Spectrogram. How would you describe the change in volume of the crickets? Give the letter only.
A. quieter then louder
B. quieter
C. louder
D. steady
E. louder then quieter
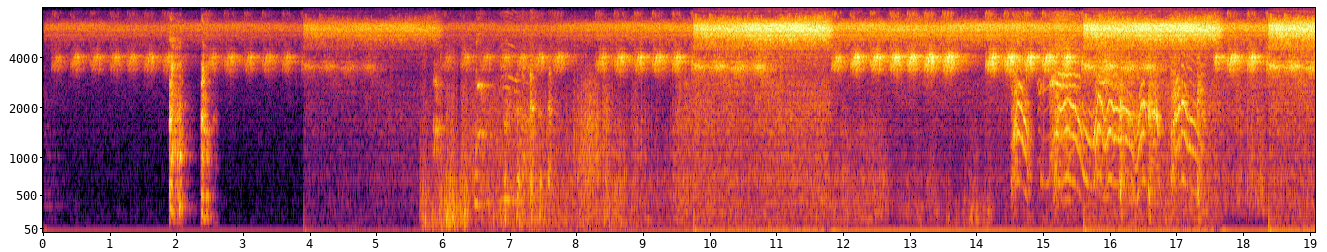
C.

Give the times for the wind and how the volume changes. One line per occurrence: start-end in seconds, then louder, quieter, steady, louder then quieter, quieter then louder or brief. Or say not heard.
5.6-18.8 quieter.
